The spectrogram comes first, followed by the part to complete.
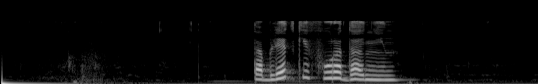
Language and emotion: Russian, neutral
